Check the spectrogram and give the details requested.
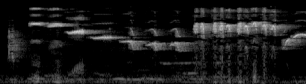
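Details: Sunda blue robin singing energetically: high whistles stepping down in pitch, then a fast, scratchy trilled chatter of quick repeated notes about four per second, ending on a rising whistle.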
